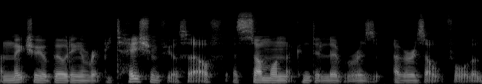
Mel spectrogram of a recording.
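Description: Very clean recording with a silent background, in which a man speaks at a fairly quick pace with a fairly low pitch. He has an unremarkable speaking voice. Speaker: personal branding podcaster. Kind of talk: solo scripted-style podcast monologue with tips. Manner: informal, conversational, with fillers.

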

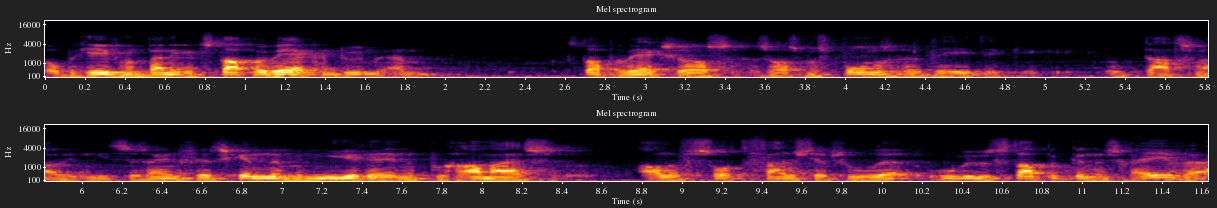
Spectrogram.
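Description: Audible room echo surrounds a man talking at a fairly quick pace. His medium-pitched voice is somewhat breathy, with monotone, flat intonation. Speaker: recovering addict sharing at a meeting. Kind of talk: recovery meeting testimony. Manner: halting, many repetitions and fillers.

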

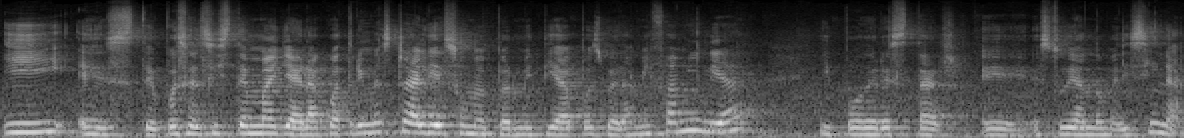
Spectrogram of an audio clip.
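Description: With audible room echo around it, the voice shows ordinary pitch variation. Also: woman, medium pitch for a woman, moderate pace. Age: 50s. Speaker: physician. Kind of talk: interview.

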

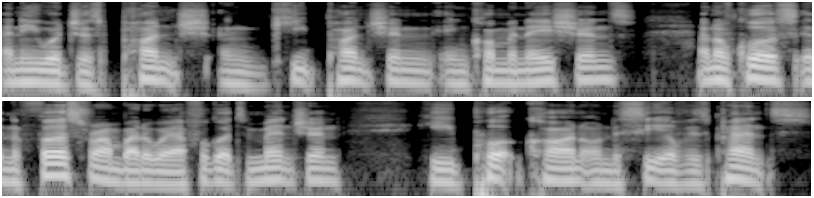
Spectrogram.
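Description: In a London accent, a man speaks at a fairly low pitch and a moderate pace. The recording is very clean with a silent background and a dry, close sound with no echo. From London, England. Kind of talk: solo commentary monologue. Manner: energetic, motivational.

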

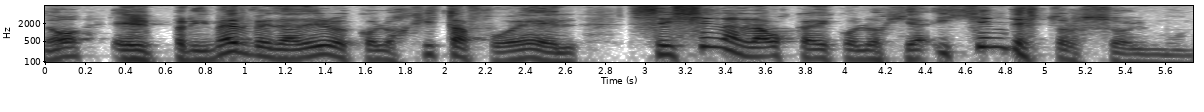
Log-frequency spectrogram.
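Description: It's a man's voice, dry and close with no echo, on a very clean recording with a silent background. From Italy. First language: Italian (speaking Spanish). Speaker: football commentator. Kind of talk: interview. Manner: animated.

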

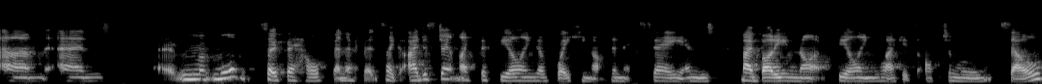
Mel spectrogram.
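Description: Her voice is a plain, everyday voice, a woman's at a fairly low pitch, speaking fairly slowly with lively intonation. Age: 30s. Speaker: life coach and HR manager. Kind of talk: casual interview.

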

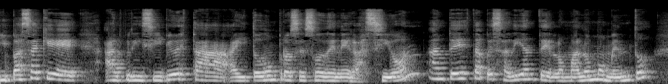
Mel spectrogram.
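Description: A woman talks at a moderate pace. Her loudness stays very even over noticeable background noise. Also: medium pitch for a woman, ordinary pitch variation, hardly any pauses. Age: 30s. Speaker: dancer and teacher. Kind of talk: casual interview.

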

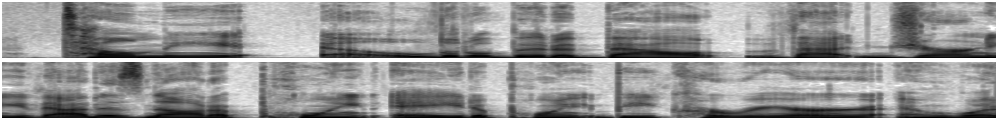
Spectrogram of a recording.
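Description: A woman's ordinary speaking voice, fairly low in pitch, at a moderate pace with ordinary pitch variation. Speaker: podcast co-host. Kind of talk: scripted intro then interview.

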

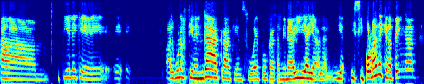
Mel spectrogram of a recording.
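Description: A woman talks at a very slow pace with a fairly high pitch and ordinary pitch variation. Her loudness swings widely. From Argentina. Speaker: nonprofit co-founder. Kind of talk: interview. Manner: halting.

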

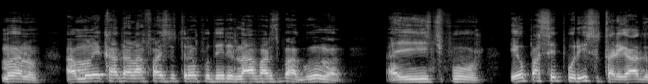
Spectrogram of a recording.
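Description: A man with an unremarkable speaking voice, fairly high in pitch, at a fairly quick pace. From São Paulo East Zone, Brazil. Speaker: funk singer. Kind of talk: casual chat.

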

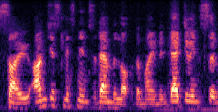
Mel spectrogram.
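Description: A man speaks with a southern English accent. His pitch is fairly high and his pace fairly quick. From Hertfordshire, England. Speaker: rock musician. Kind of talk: interview. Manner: hesitant, many fillers.

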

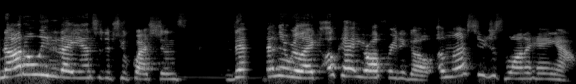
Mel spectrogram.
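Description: Her raised, projected voice is high-pitched and bright and sharp, as this woman uses lively intonation and big swings in loudness. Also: fairly quick pace. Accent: American. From Denver, Colorado. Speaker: actress. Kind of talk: casual chat.

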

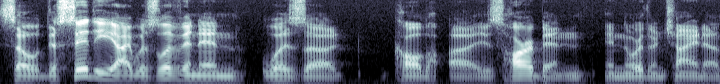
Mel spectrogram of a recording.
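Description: Very deep, low-pitched male voice in a Pennsylvania accent, bright and sharp in tone, with ordinary pitch variation and a very clean recording over a silent background. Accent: Pennsylvania American. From Pennsylvania coal region (Shamokin). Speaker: pro wrestling ring announcer. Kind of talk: casual interview.

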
